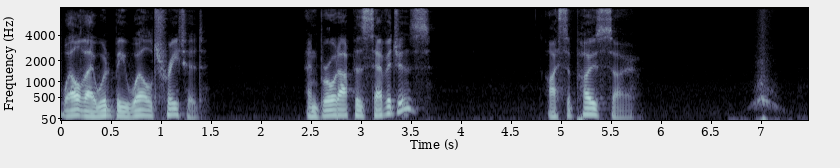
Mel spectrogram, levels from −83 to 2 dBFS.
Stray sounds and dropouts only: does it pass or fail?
fail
